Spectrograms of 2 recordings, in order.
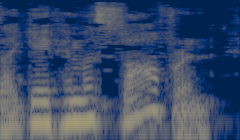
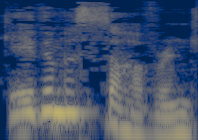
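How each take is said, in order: First: Said in the usual way. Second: Loud, high incredulous shout. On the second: A narrator's reading. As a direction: shout it back in disbelief. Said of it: "shouted Trevor".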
